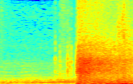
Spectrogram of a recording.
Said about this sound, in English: So, Bim will reach her hand up towards the sky again as the bell starts going off. Yeah. And will repeatedly use thaumaturgy just over and over again to make that crashing of lightning sound.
